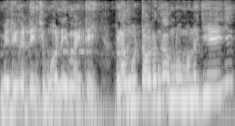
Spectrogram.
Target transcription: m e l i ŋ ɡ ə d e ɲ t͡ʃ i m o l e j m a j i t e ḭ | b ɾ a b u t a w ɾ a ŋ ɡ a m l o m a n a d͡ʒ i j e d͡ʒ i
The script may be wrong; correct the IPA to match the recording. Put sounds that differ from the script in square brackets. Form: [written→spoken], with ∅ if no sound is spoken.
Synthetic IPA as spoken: m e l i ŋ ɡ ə d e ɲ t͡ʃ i m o l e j m a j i t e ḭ | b [ɾ→l] a [b→m] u t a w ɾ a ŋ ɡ a m l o m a n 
